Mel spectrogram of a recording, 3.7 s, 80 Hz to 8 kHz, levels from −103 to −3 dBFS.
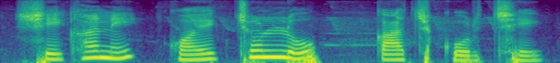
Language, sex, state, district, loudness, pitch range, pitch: Bengali, female, West Bengal, Cooch Behar, -14 LUFS, 195-275 Hz, 220 Hz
